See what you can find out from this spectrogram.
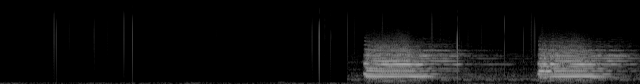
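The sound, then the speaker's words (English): After a few seconds of faint crackle and clicks, the horn of a Great Northern passenger train sounds two loud, long blasts with a brief gap between them. There is no talking. “All aboard for a great trip on a Great Northern train,”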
